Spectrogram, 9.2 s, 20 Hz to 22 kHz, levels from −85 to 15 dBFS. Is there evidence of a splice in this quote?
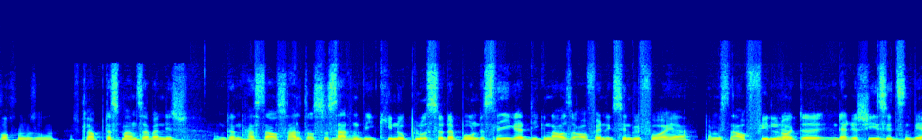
yes; 1 cut; at 7.0 s

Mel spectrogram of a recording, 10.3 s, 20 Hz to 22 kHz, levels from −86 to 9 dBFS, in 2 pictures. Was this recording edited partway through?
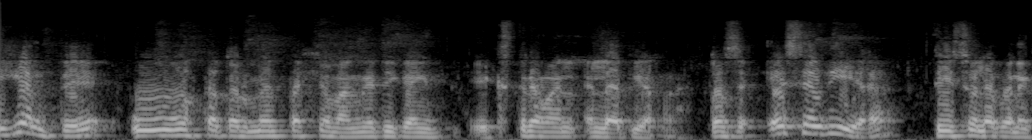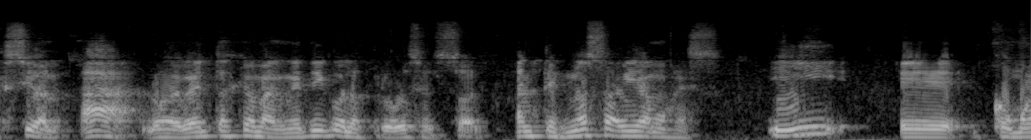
yes; 3 cuts; at 4.6 s, 7.7 s, 8.9 s

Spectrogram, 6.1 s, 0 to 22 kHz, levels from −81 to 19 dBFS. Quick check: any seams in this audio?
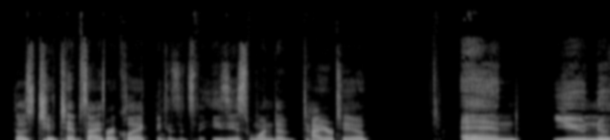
yes; 2 cuts; at 1.0 s, 3.3 s

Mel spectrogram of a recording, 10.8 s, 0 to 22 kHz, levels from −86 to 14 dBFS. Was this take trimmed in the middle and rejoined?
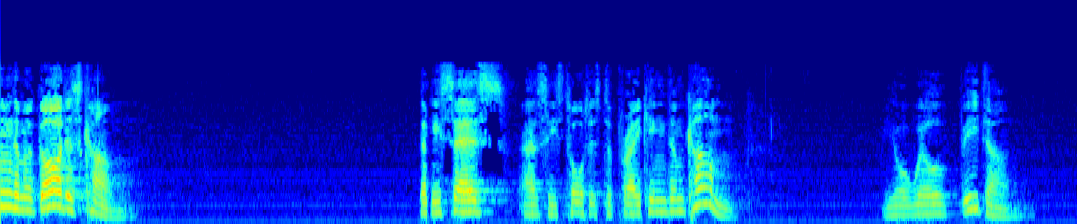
yes; 2 cuts; at 4.3 s, 6.4 s

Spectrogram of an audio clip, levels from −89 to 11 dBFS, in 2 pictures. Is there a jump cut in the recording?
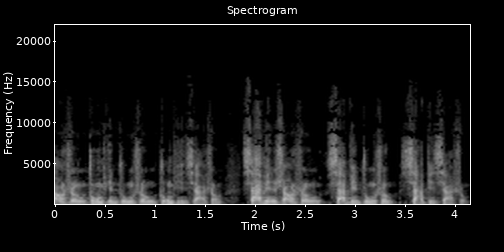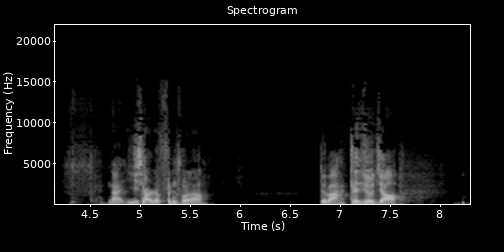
no; 0 cuts

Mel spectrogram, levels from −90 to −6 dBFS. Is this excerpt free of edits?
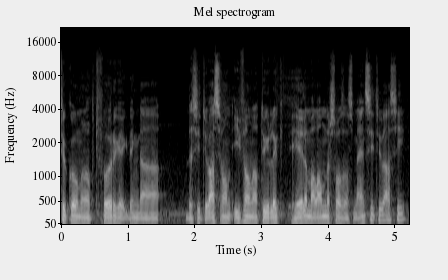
yes; 0 cuts

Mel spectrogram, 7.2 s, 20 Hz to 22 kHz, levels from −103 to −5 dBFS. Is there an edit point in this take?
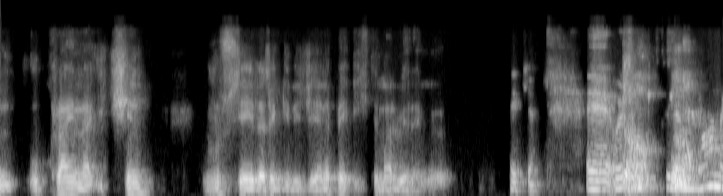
yes; 2 cuts; at 2.7 s, 6.1 s

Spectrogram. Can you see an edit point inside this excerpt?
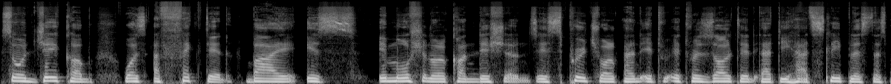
yes; 4 cuts; at 2.4 s, 3.7 s, 6.2 s, 7.6 s

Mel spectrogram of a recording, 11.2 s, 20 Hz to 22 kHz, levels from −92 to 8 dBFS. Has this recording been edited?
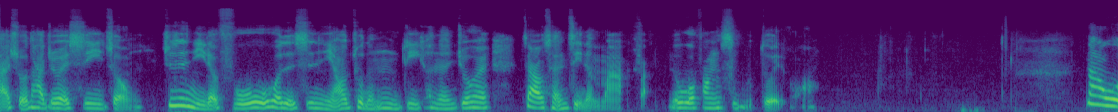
yes; 1 cut; at 1.5 s

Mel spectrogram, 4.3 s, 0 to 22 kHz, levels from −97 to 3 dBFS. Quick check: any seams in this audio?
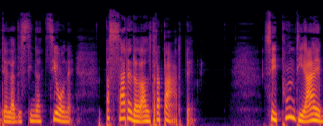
no; 0 cuts

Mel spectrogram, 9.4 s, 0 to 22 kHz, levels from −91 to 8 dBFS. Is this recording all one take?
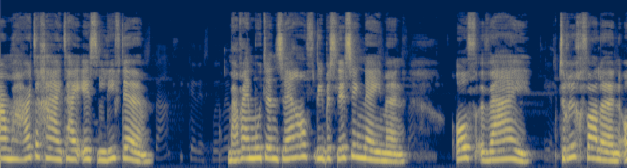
yes; 0 cuts

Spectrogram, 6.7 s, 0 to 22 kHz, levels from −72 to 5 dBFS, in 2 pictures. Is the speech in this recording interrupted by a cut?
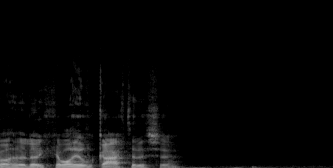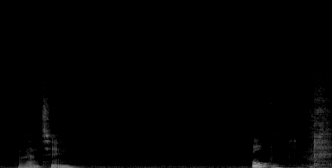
no; 0 cuts

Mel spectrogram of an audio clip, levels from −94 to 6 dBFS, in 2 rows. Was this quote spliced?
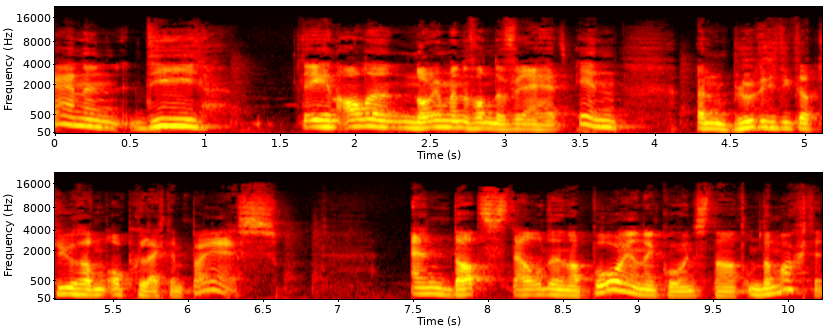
no; 0 cuts

